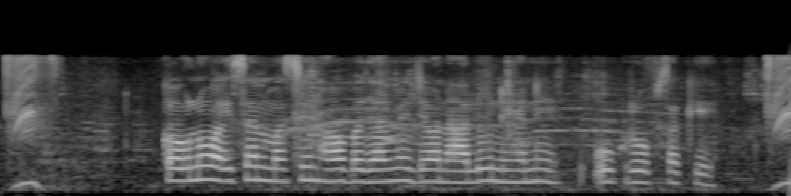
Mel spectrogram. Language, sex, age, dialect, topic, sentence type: Bhojpuri, female, 25-30, Western, agriculture, question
